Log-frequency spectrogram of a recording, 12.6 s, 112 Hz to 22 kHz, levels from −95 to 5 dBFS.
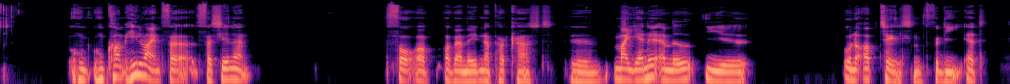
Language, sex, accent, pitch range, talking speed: Danish, male, native, 120-165 Hz, 125 wpm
